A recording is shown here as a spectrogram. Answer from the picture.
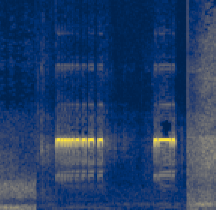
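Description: Handheld metal-detecting pinpointer probe beeping: two high-pitched beeps, the first about half a second long and the second shorter, signalling metal in the soil.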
